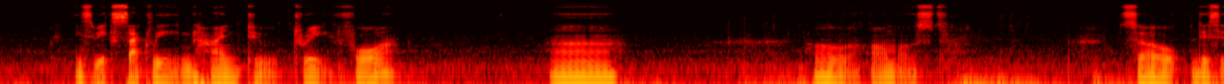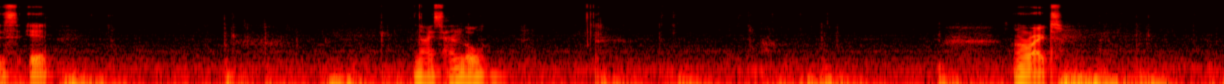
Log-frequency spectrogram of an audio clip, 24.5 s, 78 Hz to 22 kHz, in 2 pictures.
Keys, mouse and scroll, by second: 1.8-5.0 right drag, 4.2-7.7 middle drag, 7.7-9.7 right drag, 8.0 ctrl+r, 9.7 ctrl+r, 11.0 z, 11.4 b, 12.1 b, 14.6 KP_7, 16.1 ctrl+KP_7, 17.1 middle click, 18.2 e, 19.0-21.4 drag, 19.2 s, 20.4 Tab, 20.5 z, 21.7 Tab, 23.7 KP_7.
